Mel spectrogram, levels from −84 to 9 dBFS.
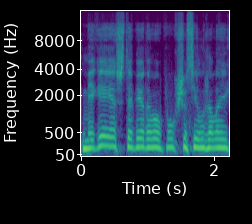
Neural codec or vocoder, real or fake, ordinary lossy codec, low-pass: none; real; Opus, 24 kbps; 14.4 kHz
